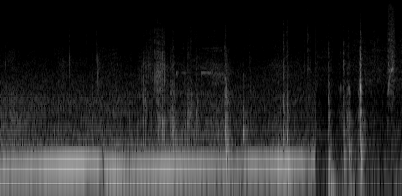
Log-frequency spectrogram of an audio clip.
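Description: Car engine running steadily, heard from inside the cabin, with a slight change in pitch about a second and a half in. It stops abruptly about three-quarters of the way through, followed by a few short clicks and knocks.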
